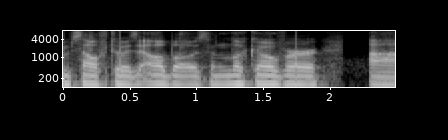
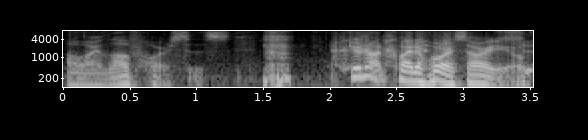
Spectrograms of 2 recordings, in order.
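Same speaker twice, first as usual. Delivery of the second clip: put-on spellbound, awed, childlike curiosity and wonder. A creature hops down from a chest and marvels at you with childlike fascination. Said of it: "just like this this childlike fascination".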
